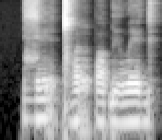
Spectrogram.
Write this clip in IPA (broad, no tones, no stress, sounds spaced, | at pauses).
z ɨ r ɡ͡ǀ ɔ r p ɔ ɓ ɨ w ɘ ɡ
